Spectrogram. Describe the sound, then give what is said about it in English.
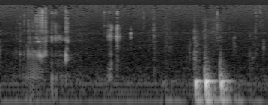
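Someone slurps and gulps a drink of water: faint mouth sounds first, then two or three loud, wet swallowing bursts near the end, with no talking. “Now, today's broadcast beverage slurp is”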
